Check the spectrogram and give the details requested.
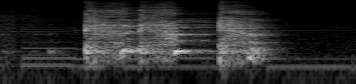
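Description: Two harsh, loose-sounding coughs from an adult with cystic fibrosis over a faint steady background tone: chronic productive cough.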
